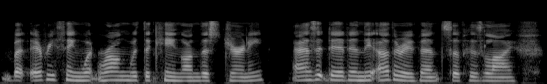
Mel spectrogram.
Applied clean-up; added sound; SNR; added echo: none; none; none; none.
